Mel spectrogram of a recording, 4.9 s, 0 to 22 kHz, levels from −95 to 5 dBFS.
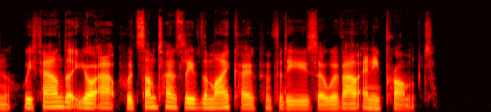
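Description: No technical faults are audible anywhere in the speech.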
